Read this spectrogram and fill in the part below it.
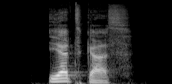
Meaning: natural gas
- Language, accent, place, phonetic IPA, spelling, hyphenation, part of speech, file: German, Germany, Berlin, [ˈeːɐ̯tˌɡaːs], Erdgas, Erd‧gas, noun, De-Erdgas.ogg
